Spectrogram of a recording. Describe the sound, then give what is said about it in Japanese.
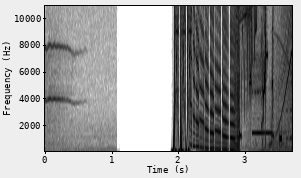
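A faint high whistle fades out and falls silent, then a loud, shrill whistling of steam bursts in, its pitch sweeping and wavering over a hissing rush, with no one talking. “いい音なります。湯気の音。”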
